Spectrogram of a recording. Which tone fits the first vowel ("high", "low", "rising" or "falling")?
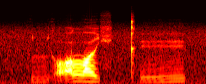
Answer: rising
